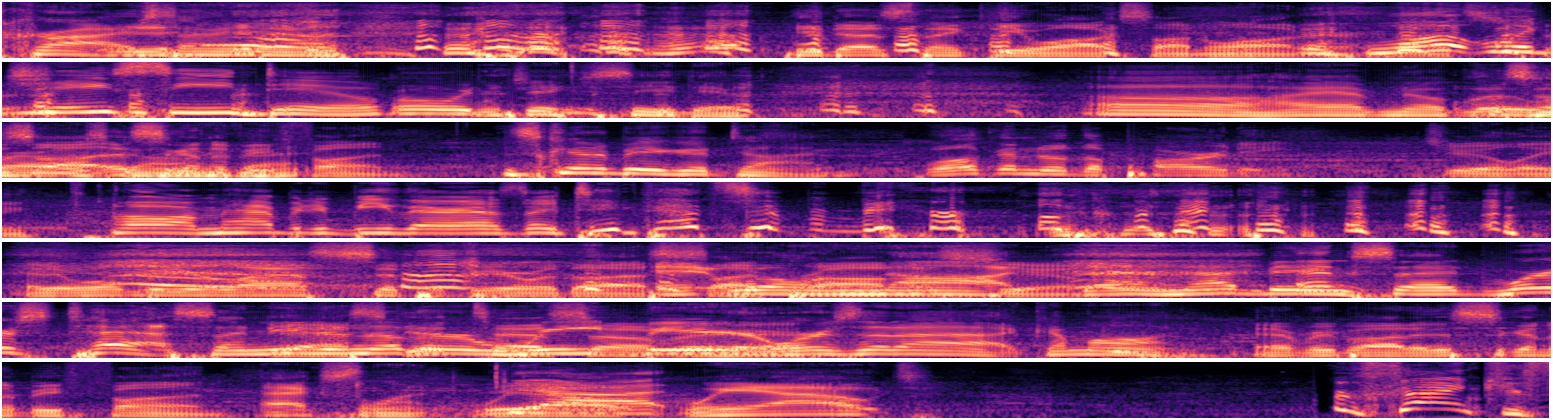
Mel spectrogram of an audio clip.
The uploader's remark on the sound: live-from-a-bar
